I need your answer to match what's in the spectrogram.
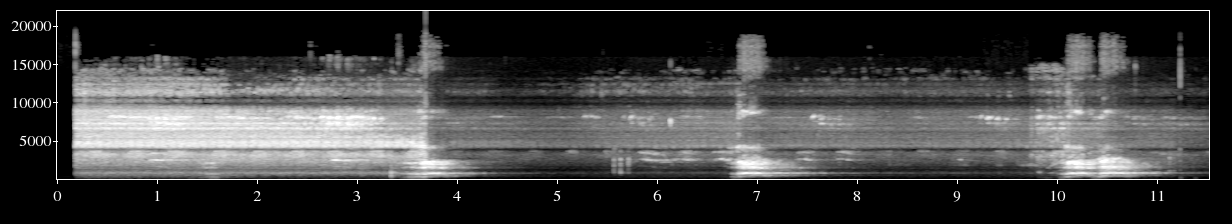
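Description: A maned wolf's roar bark rings out three times, each deep, gravelly call spaced about three seconds apart, loud against a steady high-pitched buzz of insects in the background.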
